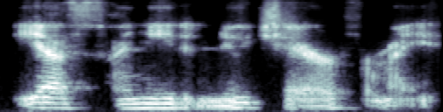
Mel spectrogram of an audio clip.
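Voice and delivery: low, slow, subdued pretend request; mock reluctant request. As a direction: act out dreading the request, voice dropped. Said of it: "worst nightmare ever is to go".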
